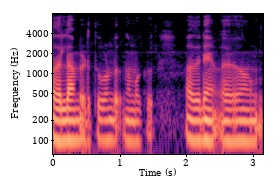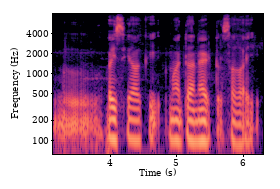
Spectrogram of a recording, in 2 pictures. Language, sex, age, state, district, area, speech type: Malayalam, male, 60+, Kerala, Thiruvananthapuram, rural, spontaneous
